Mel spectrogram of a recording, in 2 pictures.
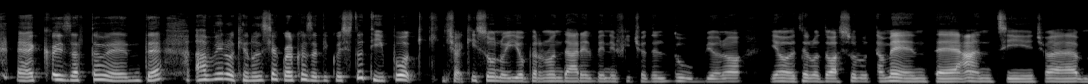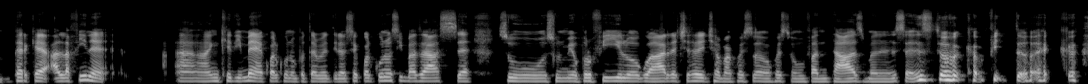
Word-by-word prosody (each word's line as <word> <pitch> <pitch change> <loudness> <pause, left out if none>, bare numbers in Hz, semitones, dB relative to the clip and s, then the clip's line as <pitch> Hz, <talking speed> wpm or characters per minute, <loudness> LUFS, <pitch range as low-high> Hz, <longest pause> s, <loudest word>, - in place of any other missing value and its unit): Ecco, 175 +5 0
esattamente. 190 -2 +1 0.3
A 210 +4 +2
meno 240 +1 +1
che 190 -2 -4
non 185 +1 -2
sia 230 +5 0
qualcosa 195 +1 +1
di 180 0 -10
questo 185 - -2
tipo, 205 - +2
c - - -12
chi 165 - -17
cioè, - - -4
chi - - -8
sono 175 -3 -1
io 155 +1 -1
per 155 +2 -5
non 150 +1 -4
dare 145 -1 -1
il 145 - -6
beneficio 145 +1 -9
del 140 0 -8
dubbio, 135 -3 -7
no, 145 0 -3 0.2
io 145 -1 -1
te 155 +3 -3
lo 145 -1 -3
do 145 +1 -1
assolutamente, 140 -2 0
anzi, 140 -2 0
cioè, 135 0 -1
mhmm, 130 -2 -11
perché, 160 +2 +3
alla 150 +1 +4
fine, 180 -3 +3 0.7
uhm, - - -4
a 145 0 -2
anche 150 +2 -1
di 150 0 -3
me 160 -4 +6
qualcuno 150 -1 -3
potrebbe 140 -1 -3
dire 135 0 -2
se 160 +3 -3
qualcuno 155 +3 -1
si 175 - -6
basasse 150 -1 +2 0.3
su 145 -3 -1
sul 145 +2 -3
mio 145 -1 -1
profilo, 155 0 +1
guarda, 145 +1 +4
eccetera, 155 +1 -1
ecc - - +4
dice: 150 0 -2
"Ma 135 -1 -2
questo 145 -1 -4
questo 145 -1 -6
è - - -5
un 135 - -6
fantasma", 135 0 +2
nel 130 +2 -3
senso, 210 +7 +6
capito, - - -1
ecco, - - -1
150 Hz, 180 wpm, -24 LUFS, 140-170 Hz, 0.7 s, me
